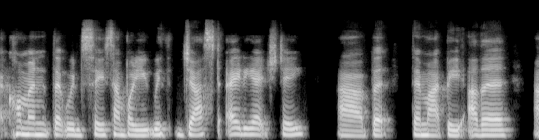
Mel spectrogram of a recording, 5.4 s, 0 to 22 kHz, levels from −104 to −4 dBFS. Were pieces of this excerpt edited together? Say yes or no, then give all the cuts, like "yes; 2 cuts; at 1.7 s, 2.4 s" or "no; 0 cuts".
no; 0 cuts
